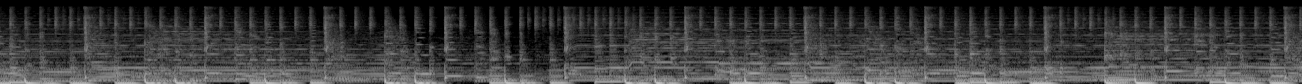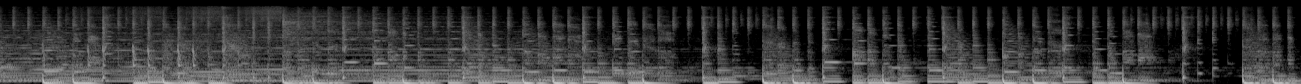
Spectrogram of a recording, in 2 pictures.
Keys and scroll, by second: 0.7 ctrl+j, 3.8 shift+d, 4.0 shift+z, 6.6 s, 7.0 g, 7.2 shift+z, 8.8 g, 9.0 z, 10.4 alt+a, 16.9 shift+a, 19.1 1, 19.3 Return, 20.0 Tab, 20.7 s, 22.2 Tab, 22.6 g, 22.8 z, 23.9 Tab, 25.8 ctrl+r.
